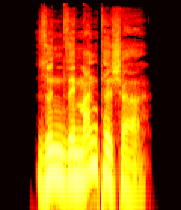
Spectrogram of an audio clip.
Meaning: inflection of synsemantisch: 1. strong/mixed nominative masculine singular 2. strong genitive/dative feminine singular 3. strong genitive plural
- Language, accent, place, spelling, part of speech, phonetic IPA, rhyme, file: German, Germany, Berlin, synsemantischer, adjective, [zʏnzeˈmantɪʃɐ], -antɪʃɐ, De-synsemantischer.ogg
